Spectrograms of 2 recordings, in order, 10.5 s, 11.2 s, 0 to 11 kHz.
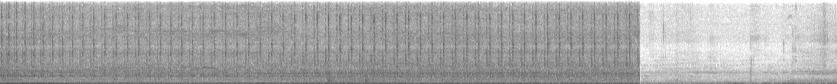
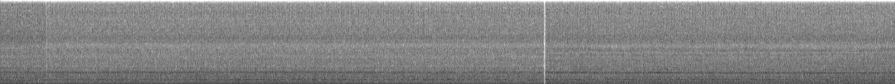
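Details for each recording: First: Nissan Note/Tiida 1.4 CR14DE petrol engine idles with a sharp steady ticking, three to four per second, from excessive exhaust valve clearance (0.40–0.50 mm); fixed with thicker tappets to 0.34–0.38 mm. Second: Nissan Note/Tiida 1.4 CR14DE petrol engine at idle after valve adjustment, four worn exhaust-valve tappets replaced with thicker ones (clearances from 0.40 to over 0.50 down to 0.34–0.38 mm): smooth, even idle with no valve tapping.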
